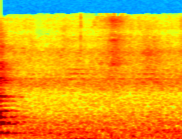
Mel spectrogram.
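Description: A brief low rumble lasting about a second, starting about half a second in.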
